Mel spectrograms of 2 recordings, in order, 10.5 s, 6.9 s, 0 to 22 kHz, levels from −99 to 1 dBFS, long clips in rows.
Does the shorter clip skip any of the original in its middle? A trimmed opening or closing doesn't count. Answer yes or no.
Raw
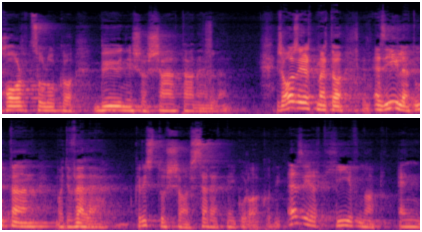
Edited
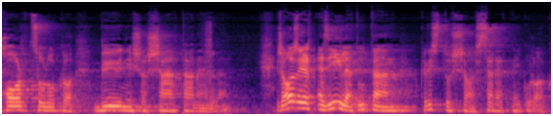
yes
